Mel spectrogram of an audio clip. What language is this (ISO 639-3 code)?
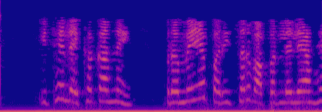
mar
